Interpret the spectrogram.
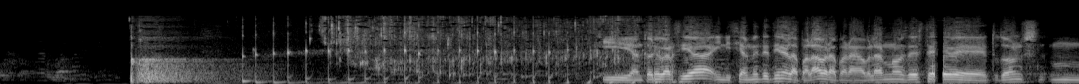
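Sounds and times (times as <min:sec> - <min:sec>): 
Monastrell wine pouring and glugging from a just-uncorked bottle: 0:02.2 - 0:06.9
cork popping from a bottle of Monastrell wine: 0:02.4 - 0:06.6
speech: 0:06.0 - 0:10.7.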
